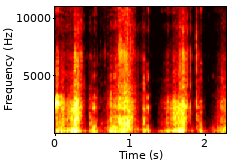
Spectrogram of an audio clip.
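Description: Close-up crunching and chewing of a piece of hardened candy-melt coating, in a quick, irregular run of bites.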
